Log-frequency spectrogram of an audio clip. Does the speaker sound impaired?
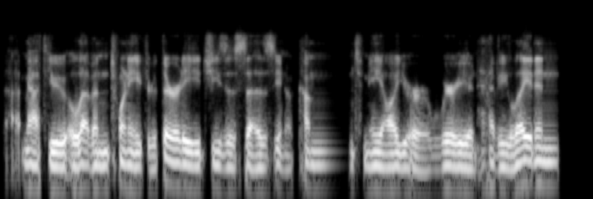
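No.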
